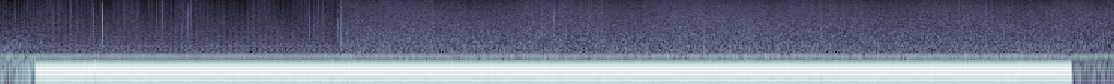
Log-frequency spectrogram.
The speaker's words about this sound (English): A satisfactory turntable should permit you to hear the following tone.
